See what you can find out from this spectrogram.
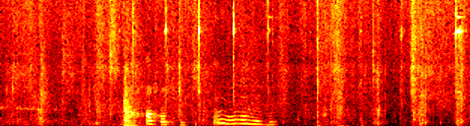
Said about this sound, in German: Stimmt, ich darf heute noch was Süßes essen. Und zwar ich esse ein Cookie.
